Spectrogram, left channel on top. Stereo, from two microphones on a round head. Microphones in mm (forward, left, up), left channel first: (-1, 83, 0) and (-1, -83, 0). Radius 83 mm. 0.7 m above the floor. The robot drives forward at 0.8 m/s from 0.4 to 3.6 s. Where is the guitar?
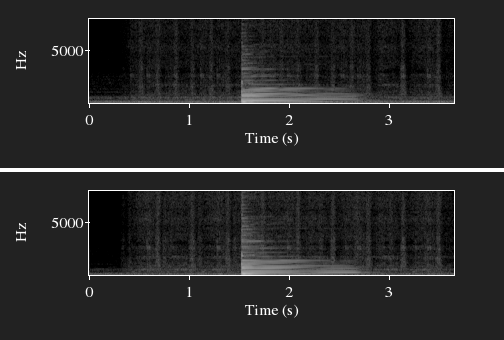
35° right (ahead or behind), 0.8 m; by 2.7 s 15° right (ahead or behind), 1.6 m.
